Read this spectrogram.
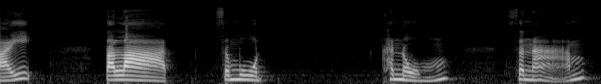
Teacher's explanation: ทั้ง4คำเนี้ยจะอ่านออกเสียงเป็น2พยางค์ทั้งหมดเลยนะคะแล้วก็พยางค์แรกของทุกคำเนี่ยจะเป็นคำที่ประสมสระอะนะคะ เป็นเสียงของพยัญชนะตัวที่1ประสมกับเสียงสระอะนะคะอย่างตัวนี้พยัญชนะตัวที่1คือตเต่าประสมกับเสียงสระอะเป็นตะส่วนพยางค์ที่2เนี่ยจะอ่านออกเสียงเหมือนมีหอนำนะคะจากลลิงลอาดลาดหอนำเป็นหลาดคำนี้ก็จะ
